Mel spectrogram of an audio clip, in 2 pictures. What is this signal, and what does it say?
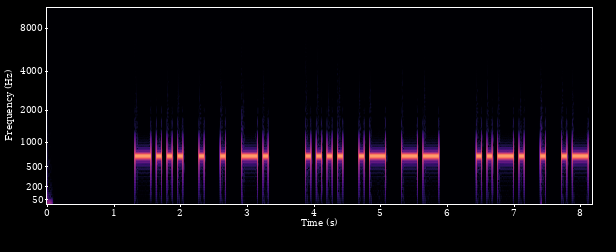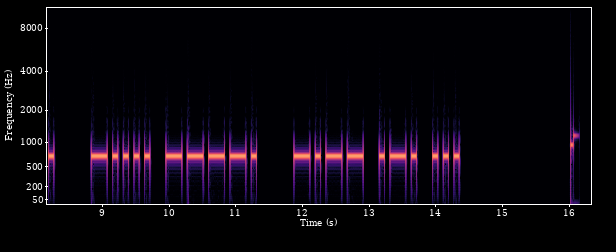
Morse code, heard as a keyed tone, about 15 wpm, 700 Hz. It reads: BEEN HAM FER 69 YRS
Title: Practice QSO - Exchange 3 - More Info - 15wpm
